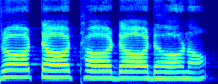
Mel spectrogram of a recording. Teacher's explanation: मूर्धन्य यानी कि कठोर तालू के अगले भाग से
